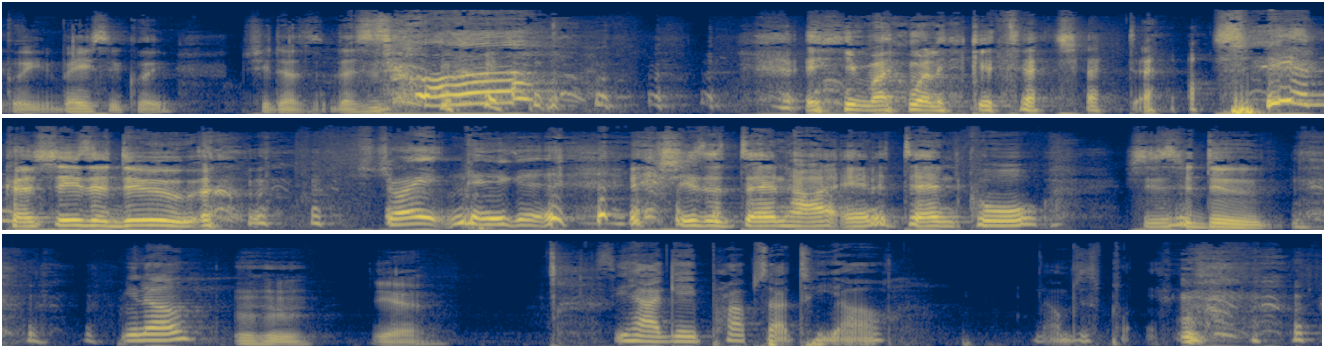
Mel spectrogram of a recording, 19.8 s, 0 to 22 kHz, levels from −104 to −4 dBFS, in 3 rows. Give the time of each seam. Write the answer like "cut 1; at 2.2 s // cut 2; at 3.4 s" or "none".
cut 1; at 1.1 s // cut 2; at 13.8 s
